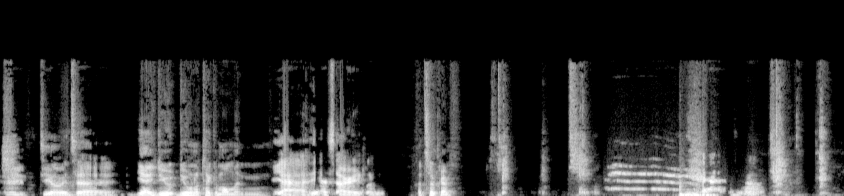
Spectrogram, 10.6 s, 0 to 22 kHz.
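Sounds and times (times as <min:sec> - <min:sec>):
speech: 0:00.1 - 0:06.4, 0:07.2 - 0:07.5, 0:08.5 - 0:09.9
cat meowing with a drawn-out wavering cry: 0:07.5 - 0:09.1.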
